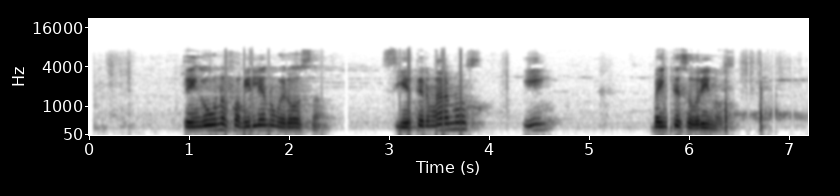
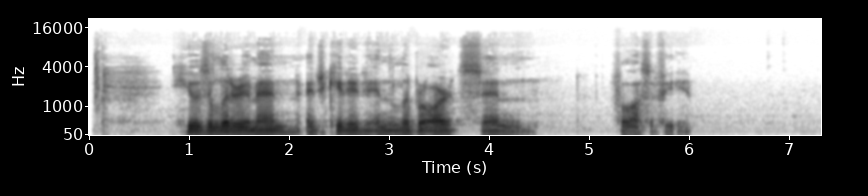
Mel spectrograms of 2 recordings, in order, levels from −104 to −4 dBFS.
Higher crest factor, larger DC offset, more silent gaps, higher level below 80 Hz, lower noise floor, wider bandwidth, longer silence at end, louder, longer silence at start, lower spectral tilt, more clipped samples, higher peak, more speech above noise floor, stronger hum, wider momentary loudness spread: about the same, 18 dB vs 20 dB; neither; first, 2.55-2.59 s vs none; second, -60 dBFS vs -52 dBFS; about the same, -69 dBFS vs -71 dBFS; second, 7.6 kHz vs 10.5 kHz; second, 0.8 s vs 1.35 s; first, -18 LUFS vs -22 LUFS; first, 0.95 s vs 0.05 s; second, -5 dB/octave vs -7.5 dB/octave; neither; about the same, -2 dBFS vs -2 dBFS; about the same, 52 dB vs 50 dB; neither; about the same, 17 LU vs 17 LU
